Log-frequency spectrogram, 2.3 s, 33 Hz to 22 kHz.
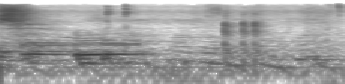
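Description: A 1930s country blues record with guitar, playing through a small speaker, dies away within about the first second as it is switched off. A few faint clicks follow about a second and a half in.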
